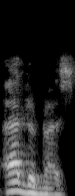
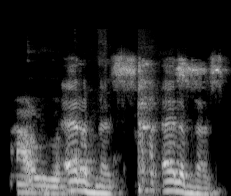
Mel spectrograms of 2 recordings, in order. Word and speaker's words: alumnus: A pronúncia, gente, olha. Gente, eu sempre lembro vocês da pronúncia. Olha para você ver aqui. Qual que é a sílaba forte, né? Lá, né? Alumnus. Esse aqui, ele não tem muita força, não. Alumnus. Tá vendo? Alumnus.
